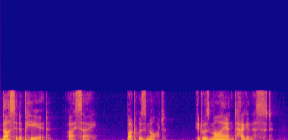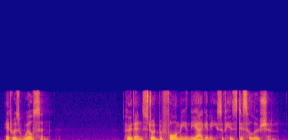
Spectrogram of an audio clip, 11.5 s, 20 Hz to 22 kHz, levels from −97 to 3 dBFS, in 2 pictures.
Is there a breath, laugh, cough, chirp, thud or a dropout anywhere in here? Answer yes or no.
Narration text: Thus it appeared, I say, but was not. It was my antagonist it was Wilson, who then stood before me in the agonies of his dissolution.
no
